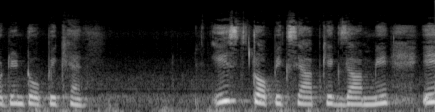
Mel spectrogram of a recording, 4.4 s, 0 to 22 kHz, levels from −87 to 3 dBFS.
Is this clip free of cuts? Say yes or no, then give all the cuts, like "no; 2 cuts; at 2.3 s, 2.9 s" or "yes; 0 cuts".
yes; 0 cuts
